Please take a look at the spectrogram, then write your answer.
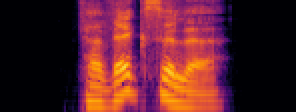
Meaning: inflection of verwechseln: 1. first-person singular present 2. first/third-person singular subjunctive I 3. singular imperative
- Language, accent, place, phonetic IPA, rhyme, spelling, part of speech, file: German, Germany, Berlin, [fɛɐ̯ˈvɛksələ], -ɛksələ, verwechsele, verb, De-verwechsele.ogg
